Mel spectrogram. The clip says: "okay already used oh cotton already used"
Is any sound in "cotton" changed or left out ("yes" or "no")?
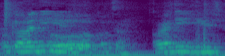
yes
